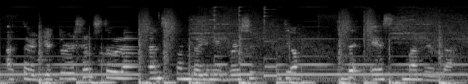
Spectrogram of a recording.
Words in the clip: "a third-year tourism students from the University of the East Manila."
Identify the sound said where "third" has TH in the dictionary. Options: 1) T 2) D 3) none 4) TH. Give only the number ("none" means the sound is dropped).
1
